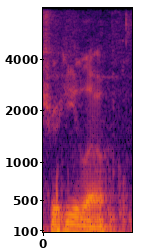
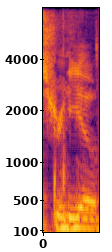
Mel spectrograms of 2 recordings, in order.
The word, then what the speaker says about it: Trujillo: Robert, I think it's pronounced Trujillo. Trujillo? – Yeah, probably. I think it's Trujillo.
